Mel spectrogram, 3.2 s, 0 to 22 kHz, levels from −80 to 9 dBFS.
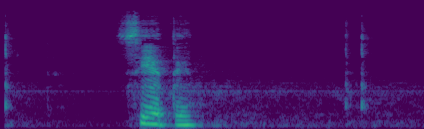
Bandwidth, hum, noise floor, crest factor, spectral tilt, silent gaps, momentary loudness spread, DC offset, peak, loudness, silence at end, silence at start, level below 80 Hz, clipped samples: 15 kHz; none; -69 dBFS; 20 dB; -4.5 dB/octave; none; 24 LU; under 0.1%; -12 dBFS; -28 LUFS; 0.45 s; 0.05 s; -70 dBFS; under 0.1%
